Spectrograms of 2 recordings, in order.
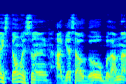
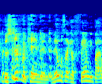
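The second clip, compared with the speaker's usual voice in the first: laughing; 7 semitones higher, 8 dB louder than usual. Real, not acted. Laughing while telling strip party story.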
